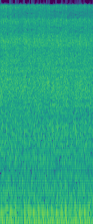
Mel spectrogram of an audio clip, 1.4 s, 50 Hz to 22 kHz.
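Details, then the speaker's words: 1987 Yamaha Moto 4 200 ATV after carburetor cleaning and jet/needle repair: single-cylinder chug at fast, uneven pulsing idle, runs only on full choke; owner suspects air screw too lean, at two and a half turns. "I think this needs to be adjusted a bit more but just got to figure out why it only runs on full choke."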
